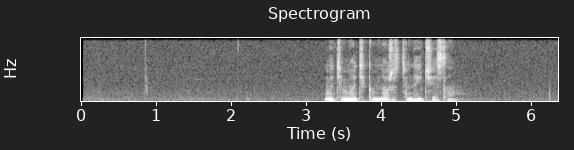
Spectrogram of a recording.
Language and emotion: Russian, neutral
